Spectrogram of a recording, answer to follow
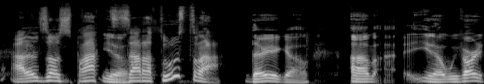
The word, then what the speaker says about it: Also sprach Zarathustra: Also Sprach Zarathustra.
